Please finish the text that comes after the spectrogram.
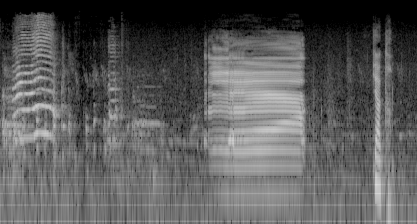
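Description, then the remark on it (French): Farmyard fowl call out: short chicken clucks scattered between two loud, drawn-out harmonic cries, one early and one sustained for about two seconds, then a brief sharp squawk near the end. A farm with fields and a vegetable garden, with cows, chickens, geese, a donkey and dozens of peacocks. “des champs, du jardin potager, des vaches, des poules, des oies, de l'âne, et aussi des dizaines de pans dont Flânerie va progressivement s'enticher.”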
